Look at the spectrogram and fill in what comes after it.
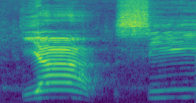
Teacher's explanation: Sin ini adalah dibaca panjang karena dia termasuk mad lazim harfi mukhaffaf. Keterangan sama kayak mim, yaitu ketika ada huruf mad berupa ya ini yang di sini bertemu huruf yang bertanda sukun sebab waqaf sin, nah itu dalam huruf maka mad lazim harfi mukhaffaf.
